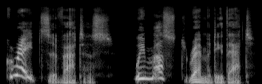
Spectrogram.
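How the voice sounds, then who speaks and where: Brief: man voicing a blunt young maid, deep harsh voice, gravelly edge, audiobook. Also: wildly swooping pitch, normal speed, no echo, studio quality, full character voice. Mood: sharp. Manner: blunt, sharp-tongued.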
